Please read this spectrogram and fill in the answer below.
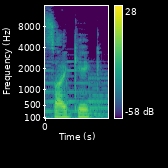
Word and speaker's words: psychic: you played a trick the p is actually silent in the word psychic it's like you're always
